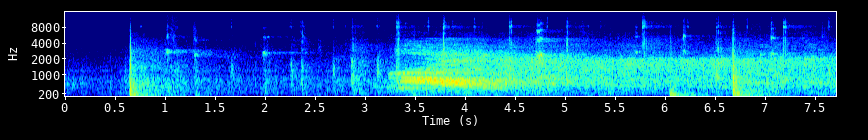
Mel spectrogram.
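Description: Table tennis rally: sharp clicks of the plastic ball off the paddles and the table, scattered through, with one louder knock near the end. A louder, noisier stretch rises about three seconds in and stays under the clicks.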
